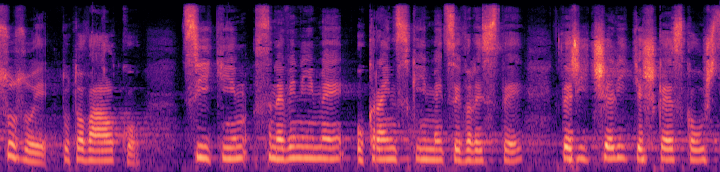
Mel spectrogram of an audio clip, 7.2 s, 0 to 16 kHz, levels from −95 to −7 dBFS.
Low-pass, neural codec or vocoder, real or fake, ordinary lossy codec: 14.4 kHz; none; real; AAC, 48 kbps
